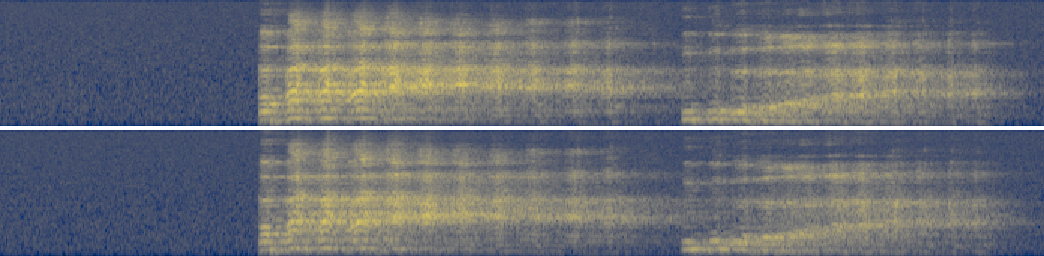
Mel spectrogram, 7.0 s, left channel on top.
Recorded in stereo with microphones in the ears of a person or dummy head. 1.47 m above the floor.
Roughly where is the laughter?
Left.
